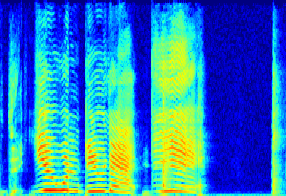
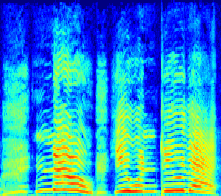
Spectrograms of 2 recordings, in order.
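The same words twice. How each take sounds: First: High falsetto whimper, slow; whining puppet. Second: Squeaky high-pitched puppet chatter, slow and drawn out. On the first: Hand puppet whimpering to dad not to tell mother. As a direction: beg in a crying puppet voice. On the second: Hand puppet greeting Dan in a squeaky falsetto. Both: Acted.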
